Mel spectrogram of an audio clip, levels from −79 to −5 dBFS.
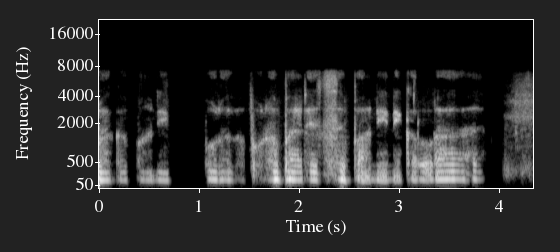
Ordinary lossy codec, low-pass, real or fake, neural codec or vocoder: none; 7.2 kHz; real; none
